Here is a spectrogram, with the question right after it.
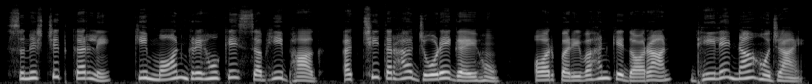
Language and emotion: Hindi, neutral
